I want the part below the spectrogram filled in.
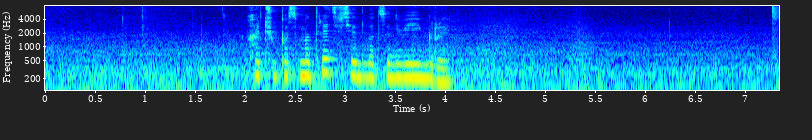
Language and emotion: Russian, neutral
